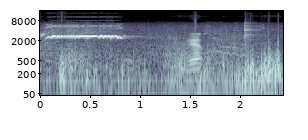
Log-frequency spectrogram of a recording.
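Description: A single whistle blast, one steady high tone lasting just under a second, signalling that the run has gone over the time limit.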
